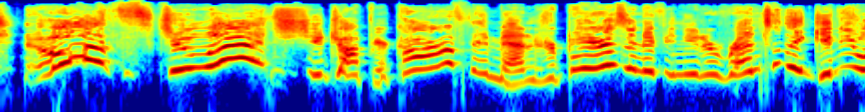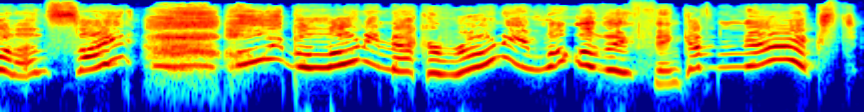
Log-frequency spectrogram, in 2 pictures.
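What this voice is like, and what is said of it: Overwhelmed, panicky character voice. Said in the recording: “my impression of an easily overwhelmed person”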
